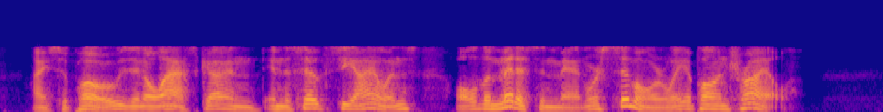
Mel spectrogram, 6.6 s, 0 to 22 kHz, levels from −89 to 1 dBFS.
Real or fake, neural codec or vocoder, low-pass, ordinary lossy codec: fake; codec, 16 kHz, 2 kbps, FunCodec, trained on LibriTTS, 25 frames a second; 7.2 kHz; AAC, 16 kbps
